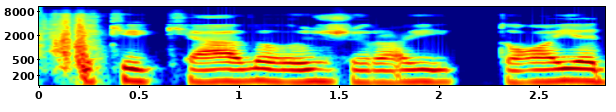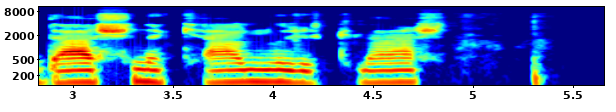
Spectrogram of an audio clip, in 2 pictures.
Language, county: Lithuanian, Alytus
